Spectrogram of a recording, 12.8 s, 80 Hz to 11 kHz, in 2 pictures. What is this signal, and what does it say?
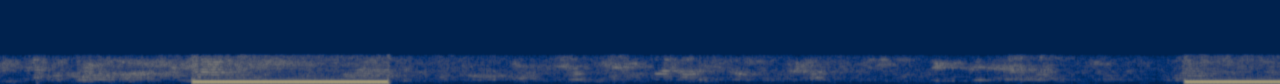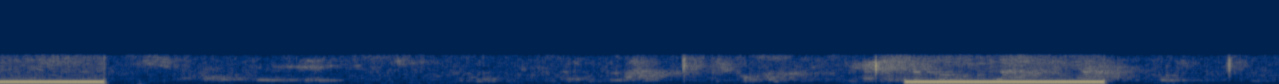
Ringback tone (Europe, 425 Hz), with speech.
